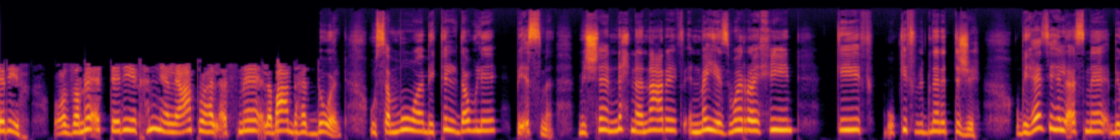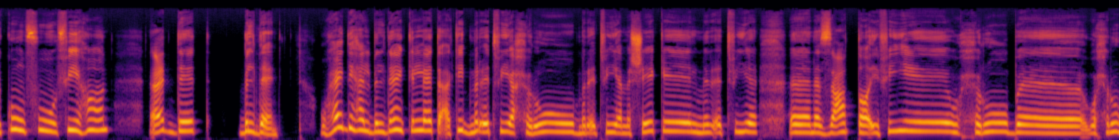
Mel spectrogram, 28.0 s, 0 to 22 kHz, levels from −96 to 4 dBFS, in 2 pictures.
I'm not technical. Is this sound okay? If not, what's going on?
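No. For the first 4 seconds the speech sounds dull and muffled, then jumps to clearer quality with no gap: an adaptive stream starting at a low bitrate, not a dropout.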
